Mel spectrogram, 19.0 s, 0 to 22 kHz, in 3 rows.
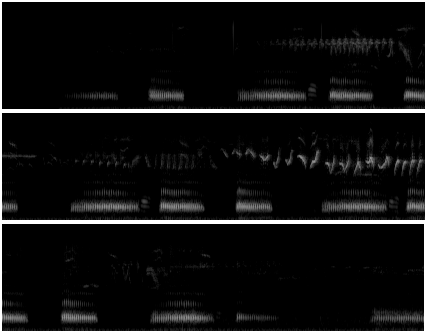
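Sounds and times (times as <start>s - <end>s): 
wood pigeon cooing: 0.9s - 2.8s, 3.5s - 6.6s, 7.4s - 14.2s, 14.9s - 17.1s, 18.0s - 19.0s
small birds chirping and twittering: 1.1s - 19.0s.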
